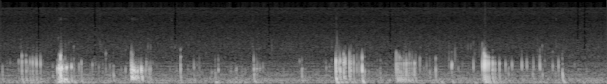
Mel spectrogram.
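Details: Stomach growling: several gurgling, bubbling rumbles in bursts with quiet gaps; ordinary borborygmi from gas and fluid moving through the gut.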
